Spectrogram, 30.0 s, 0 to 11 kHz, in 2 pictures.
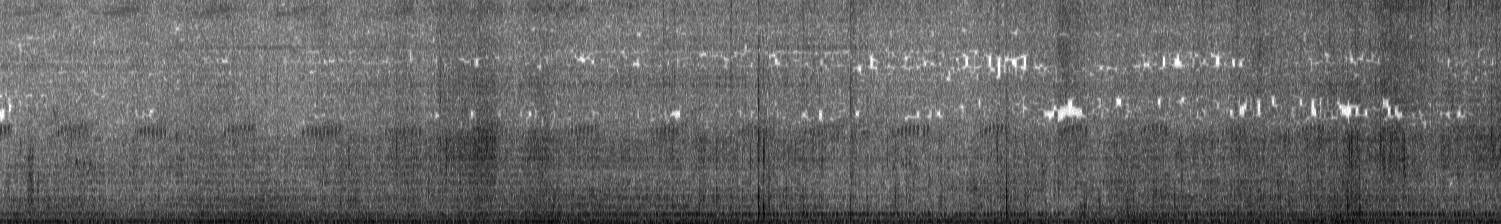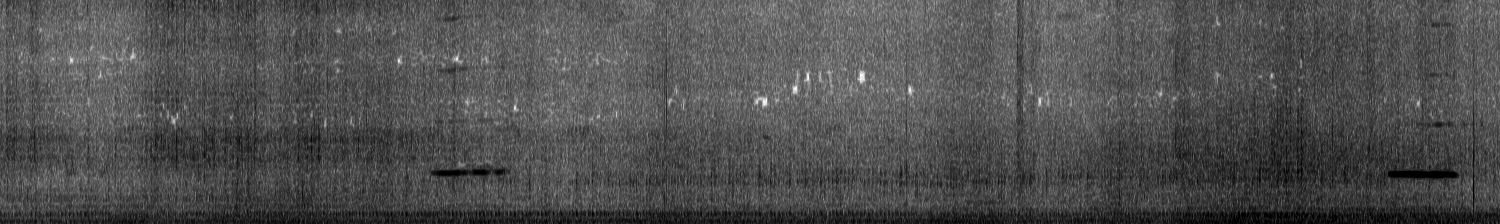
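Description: Mitsubishi L300 pickup's engine running at low revs as it approaches slowly over a rutted mud road, growing steadily louder as it draws near.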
